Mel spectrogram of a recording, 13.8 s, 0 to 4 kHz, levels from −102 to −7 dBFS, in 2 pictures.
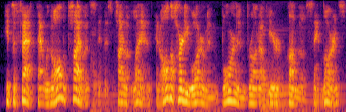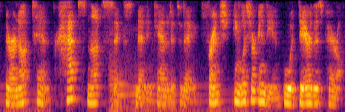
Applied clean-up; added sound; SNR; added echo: neural separator model SepFormer DNS4.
